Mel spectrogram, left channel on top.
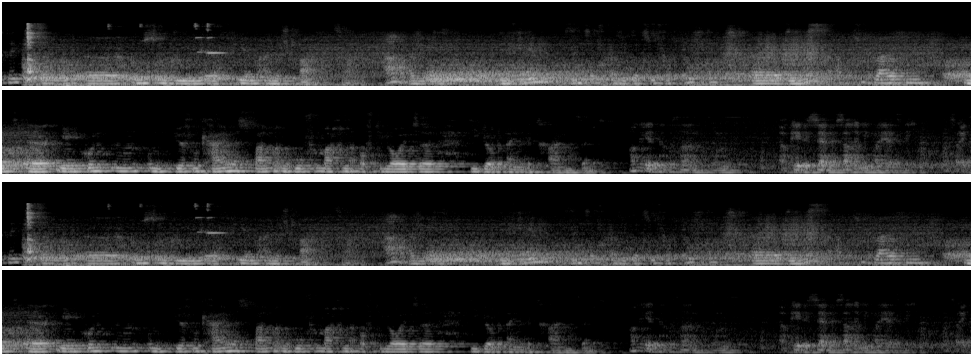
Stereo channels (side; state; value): right; quieter; 5.2 dB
